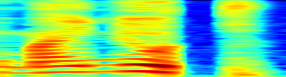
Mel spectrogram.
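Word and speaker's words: minute: सूक्ष्म मिनट नहीं माइन्यूट एडजेक्ट noun के रूप में मिनट होता है। एडजेक्टिव के रूप में माइन्यूट पढ़ते हैं।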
